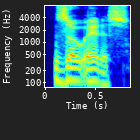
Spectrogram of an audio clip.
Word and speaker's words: Zoetis: Zoetis.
